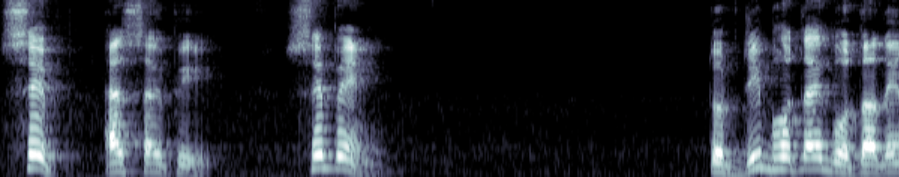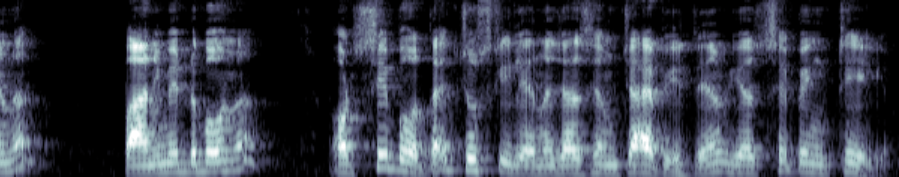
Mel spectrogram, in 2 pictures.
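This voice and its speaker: A man's voice: a little high, lively intonation, slow, creaky, long pauses, dark tone. A man teaching an English grammar lesson, spelling words out letter by letter and explaining each rule step by step, with a Pakistani accent. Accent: Urdu-flavored Pakistani English.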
